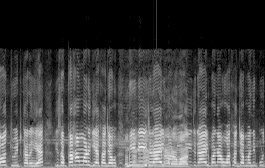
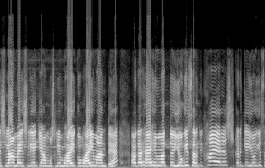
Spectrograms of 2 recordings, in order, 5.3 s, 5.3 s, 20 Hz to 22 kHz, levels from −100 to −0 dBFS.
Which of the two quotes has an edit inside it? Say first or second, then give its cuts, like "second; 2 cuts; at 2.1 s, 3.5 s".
second; 1 cut; at 4.0 s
